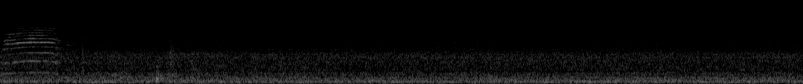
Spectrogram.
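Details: Snowshoe cat playing fetch indoors gives one short, high meow with a clear tonal ring at the very start, followed by several seconds of steady low room hum and no further calls.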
